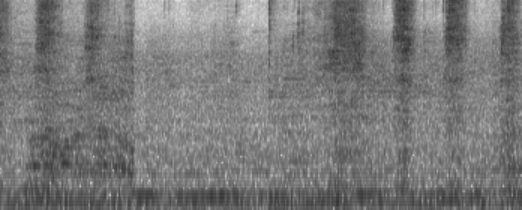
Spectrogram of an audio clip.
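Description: A man slurping thick Jiro-style ramen noodles: a long noisy slurp in the first second, then a few shorter ones later on. A low steady hum runs underneath.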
